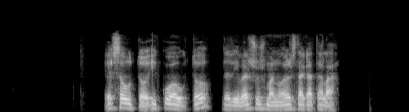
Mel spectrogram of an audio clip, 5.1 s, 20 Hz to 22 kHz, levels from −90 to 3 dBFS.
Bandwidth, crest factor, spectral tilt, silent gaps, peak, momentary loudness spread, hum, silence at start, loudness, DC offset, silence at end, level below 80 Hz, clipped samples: 7.6 kHz; 18 dB; -5 dB/octave; 2.71-2.76 s; -2 dBFS; 6 LU; none; 1.3 s; -19 LUFS; under 0.1%; 0.95 s; -56 dBFS; under 0.1%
